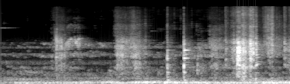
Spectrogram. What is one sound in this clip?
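A trowel scrapes wet cement.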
